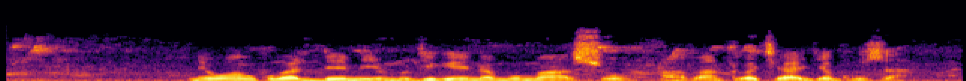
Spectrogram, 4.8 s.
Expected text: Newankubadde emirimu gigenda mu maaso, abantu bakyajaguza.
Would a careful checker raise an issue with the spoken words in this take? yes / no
no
